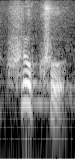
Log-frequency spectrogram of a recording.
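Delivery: "후루쿠" in three even Japanese-style syllables; Japanese pronunciation. Shown as a demonstration. Teacher showing students how fluke turns Japanese, "후루쿠" said hu-ru-ku. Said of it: "일본어로 가면은".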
